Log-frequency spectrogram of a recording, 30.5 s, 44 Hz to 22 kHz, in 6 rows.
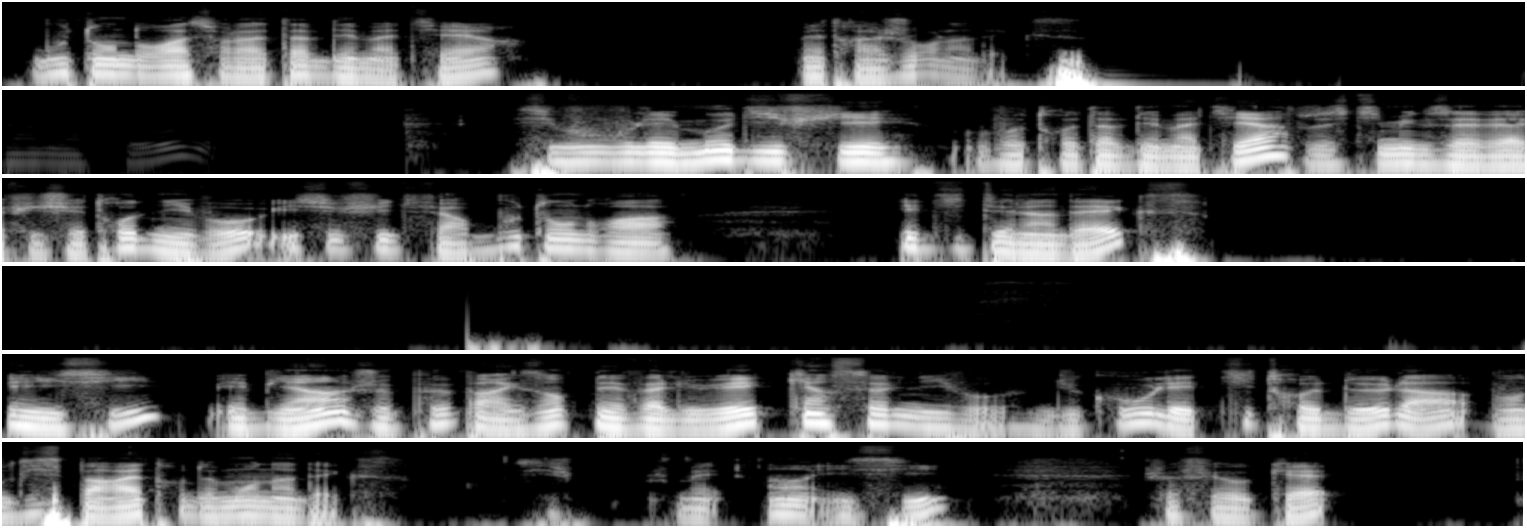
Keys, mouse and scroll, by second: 0.2 right click, 2.3 click, 5.5 right click, 13.2 click, 22.1-23.5 drag, 26.5 click, 27.5 BackSpace, 29.4 click.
